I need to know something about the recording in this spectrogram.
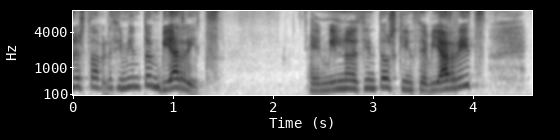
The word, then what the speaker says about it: Biarritz: En 1915 Biarritz, que yo lo pronuncio en perfecto euskera porque Biarritz está en el País Vasco francés, está aquí al lado,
